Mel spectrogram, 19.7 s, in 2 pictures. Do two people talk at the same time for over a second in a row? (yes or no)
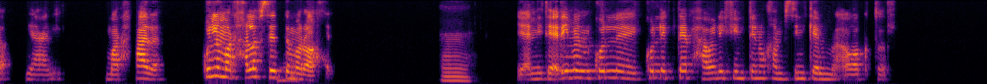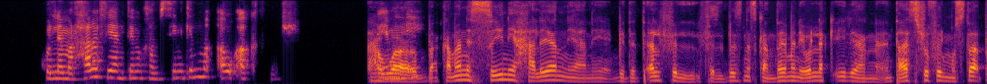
no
